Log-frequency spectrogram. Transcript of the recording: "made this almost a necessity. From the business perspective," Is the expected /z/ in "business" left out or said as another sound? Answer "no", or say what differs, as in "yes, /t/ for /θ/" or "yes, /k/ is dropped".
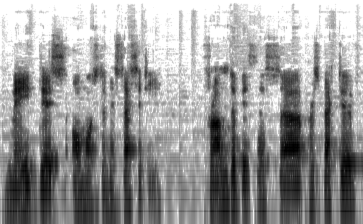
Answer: no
